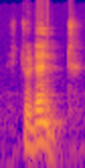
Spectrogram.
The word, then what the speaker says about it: student: हल्का का मतलब अ डी ई एन T don't पूरे शब्द को बोला जाएगा स्टूडेंट अब अगला शब्द सी ओ डबल एल ई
